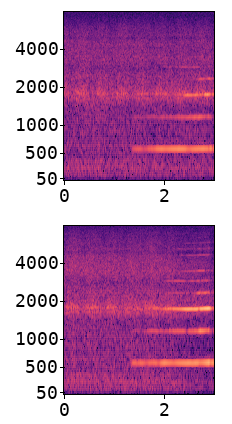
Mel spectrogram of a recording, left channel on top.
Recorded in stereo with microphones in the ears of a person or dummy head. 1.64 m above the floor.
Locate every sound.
1.3 s a flute: 75° right (ahead or behind), 0.7 m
